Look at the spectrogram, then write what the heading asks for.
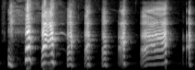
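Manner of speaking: loud high burst of laughter; big laugh. Real, not acted. Laughing loudly to chat after red rag joke. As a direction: laugh out hard at your own line.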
